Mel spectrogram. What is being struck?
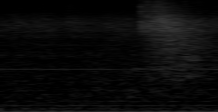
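Nothing is struck.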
